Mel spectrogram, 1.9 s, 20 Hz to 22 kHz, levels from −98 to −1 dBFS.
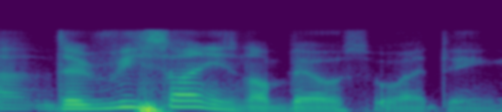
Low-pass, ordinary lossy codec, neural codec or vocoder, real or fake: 7.2 kHz; none; codec, 16 kHz, about 1 kbps, DyCAST, with the encoder's durations; fake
